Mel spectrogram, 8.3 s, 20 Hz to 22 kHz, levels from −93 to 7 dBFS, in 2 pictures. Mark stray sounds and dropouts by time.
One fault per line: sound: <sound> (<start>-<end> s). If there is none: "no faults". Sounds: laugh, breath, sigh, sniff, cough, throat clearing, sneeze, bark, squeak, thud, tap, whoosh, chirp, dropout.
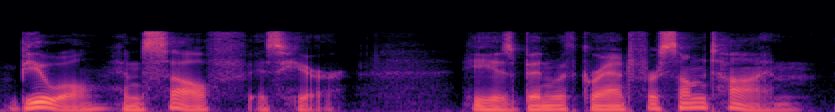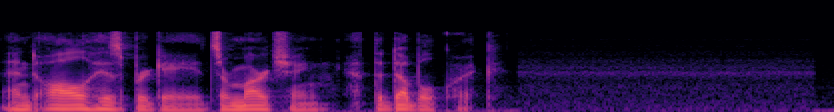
no faults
